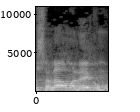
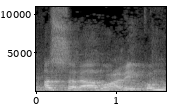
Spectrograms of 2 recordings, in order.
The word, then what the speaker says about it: السلام علیکم: نمازیں پوری پڑھیں گے۔ ہم میں 90% لوگ سلام علیکم کرتے ہیں، بالکل السلام علیکم، اصل جو صحیح تلفظ ہے السلام علیکم ورحمۃ اللہ وبرکاتہ، الف لام کے بغیر۔ انشاءاللہ مرنے کے بعد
